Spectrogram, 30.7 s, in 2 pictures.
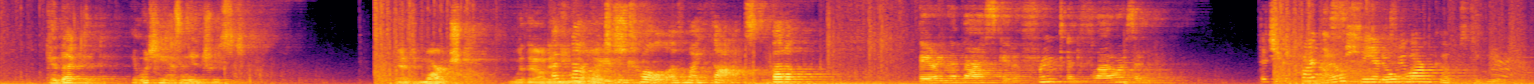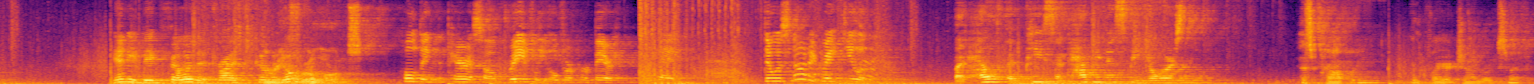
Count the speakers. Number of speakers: six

